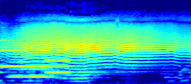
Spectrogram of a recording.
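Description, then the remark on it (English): A steady bee-like buzz, a man's voice imitating a bee, sustained for about two seconds at an even, fairly loud level, with no talking around it. “He can go like a bee. Mr. Brown can buzz.”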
